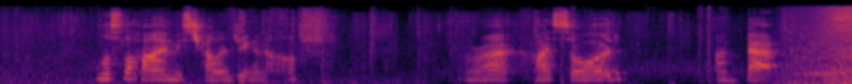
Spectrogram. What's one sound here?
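A young woman speaks with animation close to a headset microphone.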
